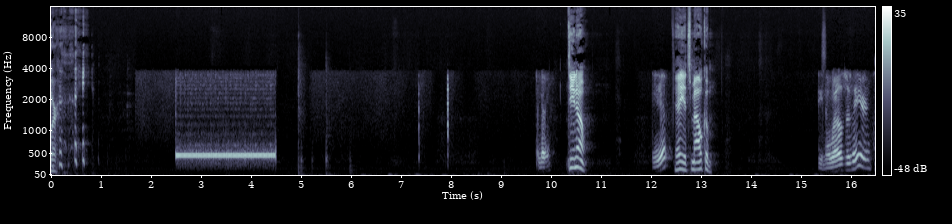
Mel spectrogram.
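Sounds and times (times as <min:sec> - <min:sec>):
speech: 0:00.0 - 0:00.7, 0:09.8 - 0:10.8, 0:12.0 - 0:13.3, 0:15.4 - 0:16.4
telephone dial tone of an outgoing call: 0:02.5 - 0:04.5.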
